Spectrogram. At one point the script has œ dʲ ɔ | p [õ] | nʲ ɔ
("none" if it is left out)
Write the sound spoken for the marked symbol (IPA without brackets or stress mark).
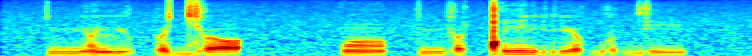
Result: õ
